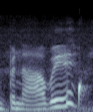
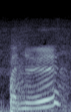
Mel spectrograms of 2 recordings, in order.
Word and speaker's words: Banaue: I was pronouncing it wrongly before. It's actually Banaue, not Banaue, which I was saying before.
